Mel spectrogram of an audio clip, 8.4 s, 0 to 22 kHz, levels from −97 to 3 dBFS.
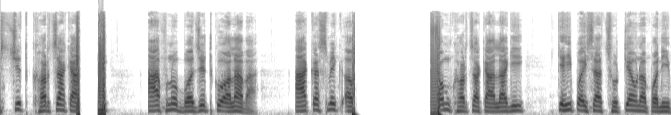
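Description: Speech with a cable pulled and plugged in twice, at 0.95 to 1.30 s and 4.40 to 5.49 s: a pop, near silence for 0.30 s then 1.04 s, then 60 Hz mains buzz for 57 ms and 85 ms, unlike a plain dropout.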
